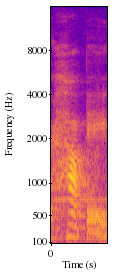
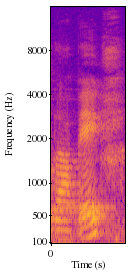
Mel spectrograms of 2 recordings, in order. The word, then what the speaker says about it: rapé: And rapé, or hape, is what a lot of people say, but it's pronounced rapé, is a plant medicine that is considered the Shamatic Sniff.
